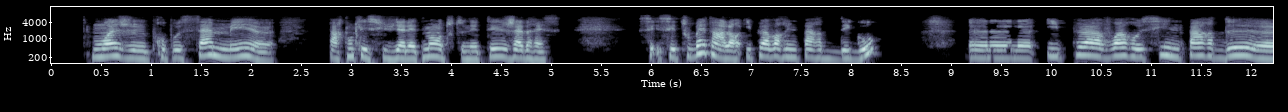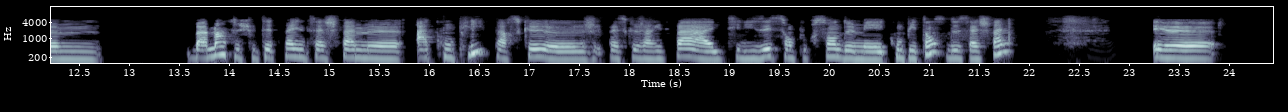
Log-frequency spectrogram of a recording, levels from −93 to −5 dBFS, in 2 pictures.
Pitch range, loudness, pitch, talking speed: 175-215 Hz, -29 LUFS, 190 Hz, 150 wpm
